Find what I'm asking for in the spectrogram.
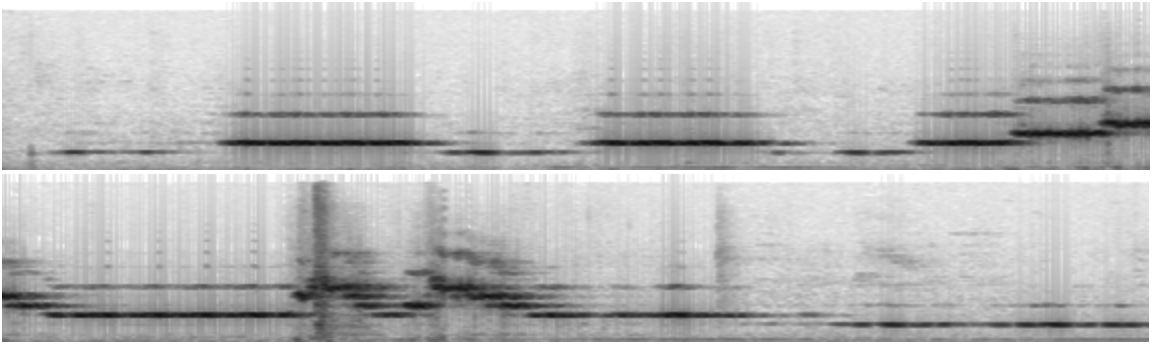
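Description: A simple tune, The Last Post, played on a pink plastic pipe: pure, breathy tones stepping through a melody of held and short notes, rising to a couple of sharp high squeaks midway before settling back down.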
